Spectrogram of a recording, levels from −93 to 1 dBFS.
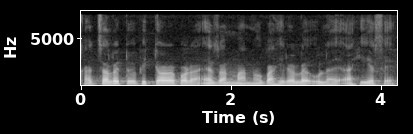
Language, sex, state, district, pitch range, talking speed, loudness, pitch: Assamese, male, Assam, Kamrup Metropolitan, 120-130 Hz, 130 wpm, -18 LUFS, 125 Hz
